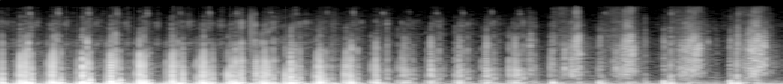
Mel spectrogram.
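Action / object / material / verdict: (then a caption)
tap / leather-covered journal / leather / none. Fingernails tap and scratch the embossed cover of a closed brown leather journal held upright. Quick, dull, low thuds come in a steady patter, then give way to softer, hissy scratching toward the end.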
